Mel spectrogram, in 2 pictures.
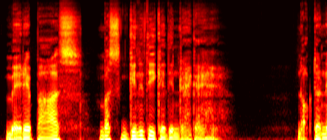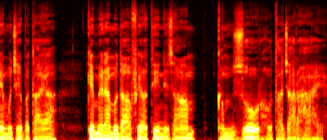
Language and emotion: Urdu, sad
